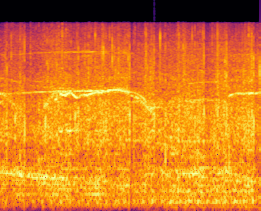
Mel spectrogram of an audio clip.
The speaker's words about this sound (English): the fans, they're applauding the team as they wander over to the, basically the divide.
